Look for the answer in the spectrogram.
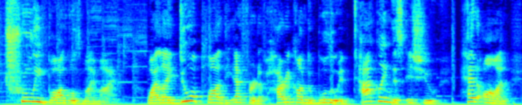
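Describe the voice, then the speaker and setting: A man in his thirties delivering scripted commentary as a video channel host. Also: high-pitched. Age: 30s. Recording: roomy echo with music behind. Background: background music.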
